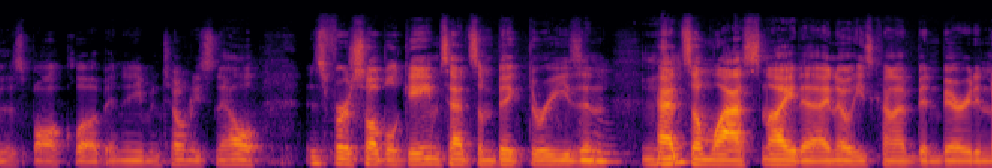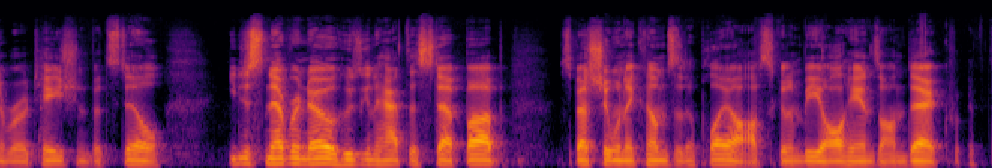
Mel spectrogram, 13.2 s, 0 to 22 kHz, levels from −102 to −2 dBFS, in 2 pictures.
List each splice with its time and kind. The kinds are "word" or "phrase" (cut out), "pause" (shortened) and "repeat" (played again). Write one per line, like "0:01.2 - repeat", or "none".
none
